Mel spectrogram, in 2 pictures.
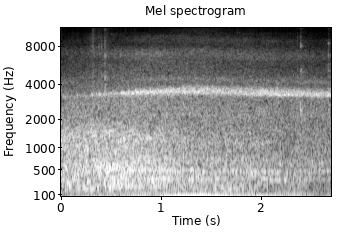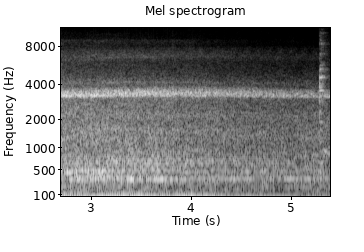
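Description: A motor vehicle passing on the road close by: its rumble and tyre noise swell to a peak about a second in, then slowly fade away.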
